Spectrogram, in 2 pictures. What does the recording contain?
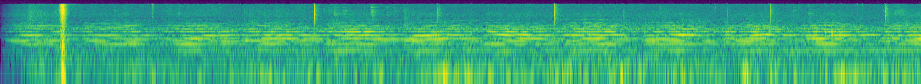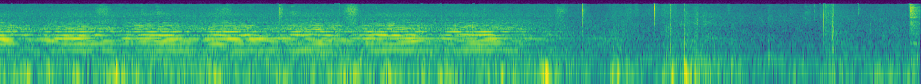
Car alarm with some clicks and distortion added
alarm, car, clicks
